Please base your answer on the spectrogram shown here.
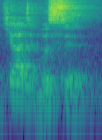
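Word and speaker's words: chiasmus: 키아즈무스. 그래서 키아즈무스라고 부르는데, 이 키가 그 그리스어 X를 키라고 발음을 하기 때문에 키아즈무스라고 말합니다.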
